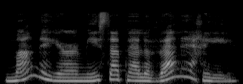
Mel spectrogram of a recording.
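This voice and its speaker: A woman voicing a chatty sixteen-year-old girl in a storybook, read slowly and clearly. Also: fairly low pitch, very animated, dry recording, studio quality, full character voice. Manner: slow, clear read-aloud delivery.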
